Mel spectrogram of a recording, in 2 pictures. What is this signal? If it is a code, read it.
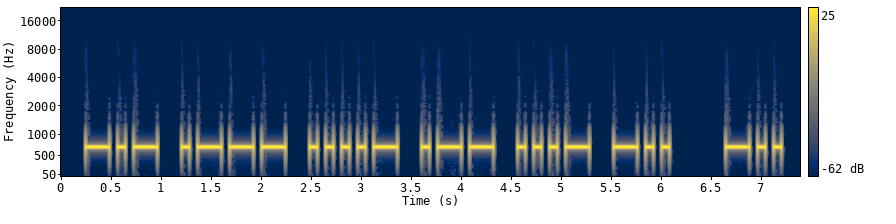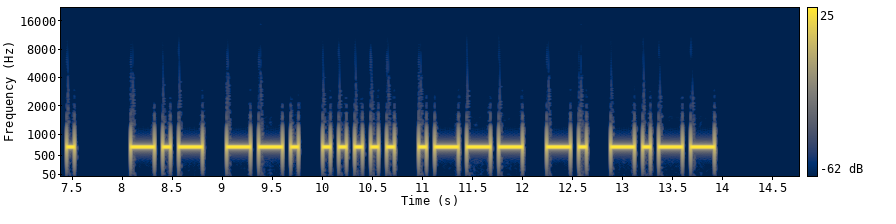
Morse code, heard as a keyed tone, about 15 wpm, 700 Hz. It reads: KJ4WVD DE KG5JNY
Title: USA Callsign DE Callsign - 6 Characters - 15wpm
